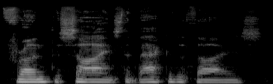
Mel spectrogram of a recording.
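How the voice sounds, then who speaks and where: A man leading a guided body scan meditation as a teacher, speaking in measured, gently instructing short phrases with pauses between them. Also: fairly low pitch, little pitch movement.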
